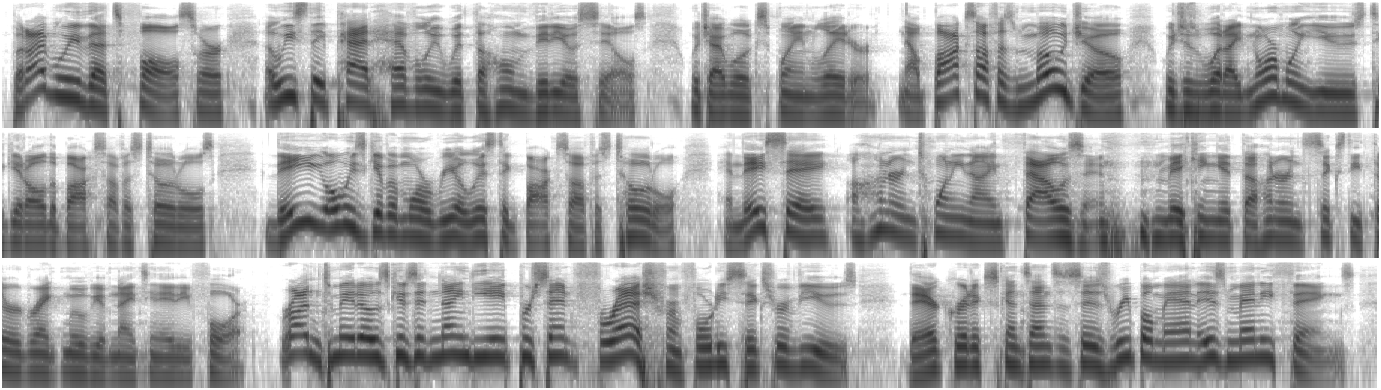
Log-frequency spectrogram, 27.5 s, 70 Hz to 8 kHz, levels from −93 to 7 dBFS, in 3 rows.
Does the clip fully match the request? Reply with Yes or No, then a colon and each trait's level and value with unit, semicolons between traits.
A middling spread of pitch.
No: wide, 7.3 semitones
